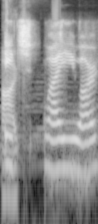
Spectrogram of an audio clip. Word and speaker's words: Hyur: H-Y-U-R. Yeah, Hyur, I believe is how you say that.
